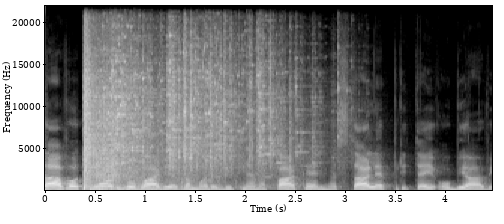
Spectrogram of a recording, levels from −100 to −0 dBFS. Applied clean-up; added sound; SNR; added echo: none; Shatter; 1 dB; none.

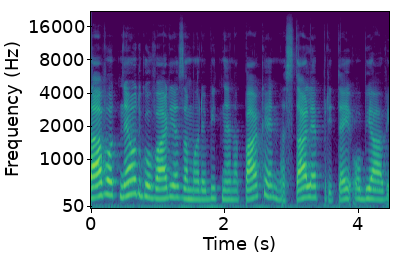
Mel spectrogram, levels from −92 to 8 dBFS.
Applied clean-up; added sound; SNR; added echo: none; none; none; none.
